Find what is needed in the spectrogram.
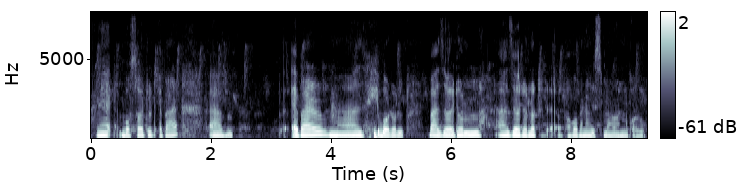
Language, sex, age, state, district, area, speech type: Assamese, female, 30-45, Assam, Dibrugarh, rural, spontaneous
